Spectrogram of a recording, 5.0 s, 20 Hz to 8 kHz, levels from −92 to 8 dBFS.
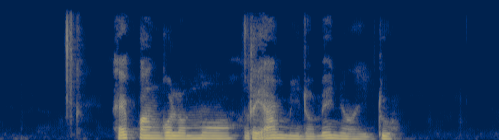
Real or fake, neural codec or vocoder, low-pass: fake; codec, 16 kHz, 2 kbps, X-Codec, WavLM features, trained on Multilingual LibriSpeech; 7.2 kHz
